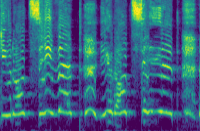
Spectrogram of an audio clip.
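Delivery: high, drawn-out tearful disbelief; mock panicked screaming. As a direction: act out a terrified, pleading child. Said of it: "I'm screaming at this point".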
